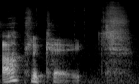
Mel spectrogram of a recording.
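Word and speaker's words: appliqué: armor kit This is This is pronounced applique armor kits to create a new unarmored USMCR AAVP EAC available to limited number of riflemen cards.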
